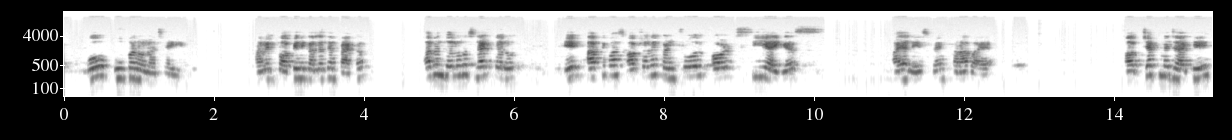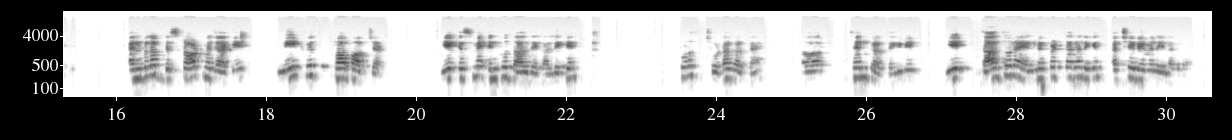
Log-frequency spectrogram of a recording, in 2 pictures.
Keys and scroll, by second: 0.5 ctrl+shift+], 9.0 ctrl+alt+c, 10.7 ctrl+z, 21.5 ctrl+z.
